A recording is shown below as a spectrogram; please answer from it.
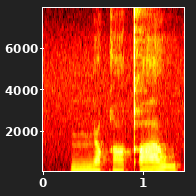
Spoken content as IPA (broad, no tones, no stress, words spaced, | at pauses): nːʏqaqʼaw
